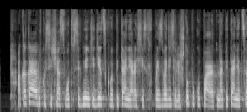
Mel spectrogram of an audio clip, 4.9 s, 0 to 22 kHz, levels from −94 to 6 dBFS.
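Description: At 0.77 to 0.79 s there is a skip ahead. A stretch of roughly 0.7 s never reaches the listener. Later audio was already queued, so playback leaps straight to it. Nothing fills the gap. The two sides of the jump butt together almost directly. The sound lurches forward abruptly, with a chunk plainly missing. Playback now runs about 0.7 s closer to live than before.

From 0.89 s to 4.72 s comes a jitter buffer speed-up. The buffer still holds more audio than it wants, so the receiver trims it down. It cuts many short slices, each one or a few pitch periods long. Roughly 0.2 s is removed in total. The sound plays at 105% speed with unchanged pitch. It comes across as slightly rushed and compressed in time.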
